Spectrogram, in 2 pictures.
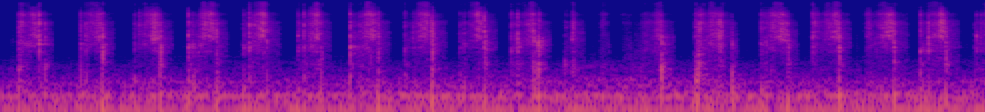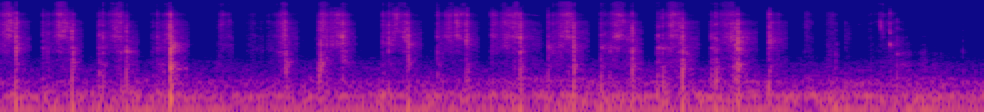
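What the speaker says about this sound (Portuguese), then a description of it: "Então embaralhei pra gente" A deck of tarot cards being shuffled by hand, a fast, even run of crisp riffling snaps repeating steadily up close with no talking.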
